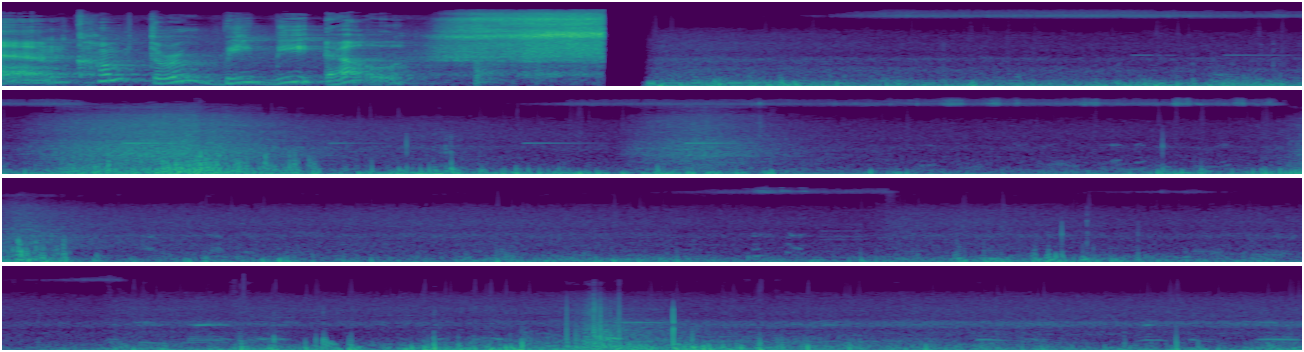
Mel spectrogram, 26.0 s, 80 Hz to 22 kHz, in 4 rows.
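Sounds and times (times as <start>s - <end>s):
wind buffeting microphone: 3.2s - 26.0s.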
